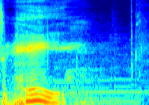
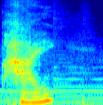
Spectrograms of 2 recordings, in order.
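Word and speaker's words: hai: And then this one is hey, it's not high. For German, read this word high, so in Indonesian it's not high but hey.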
